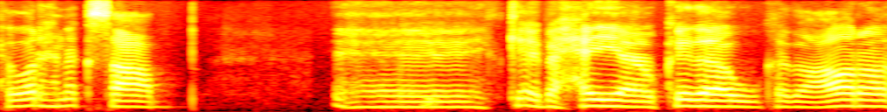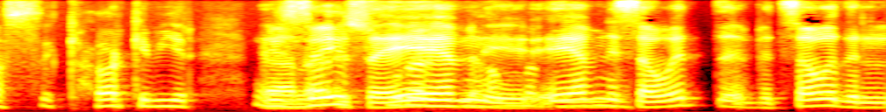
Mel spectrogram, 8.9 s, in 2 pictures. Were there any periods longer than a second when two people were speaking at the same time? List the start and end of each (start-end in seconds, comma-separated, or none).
5.7-7.5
